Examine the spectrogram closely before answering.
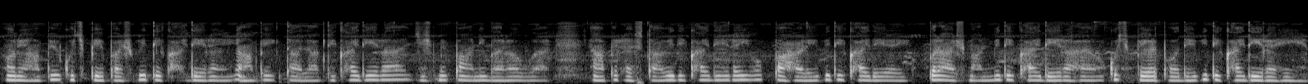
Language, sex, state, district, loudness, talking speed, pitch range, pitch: Hindi, female, Bihar, Jahanabad, -20 LUFS, 240 wpm, 185-205 Hz, 190 Hz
